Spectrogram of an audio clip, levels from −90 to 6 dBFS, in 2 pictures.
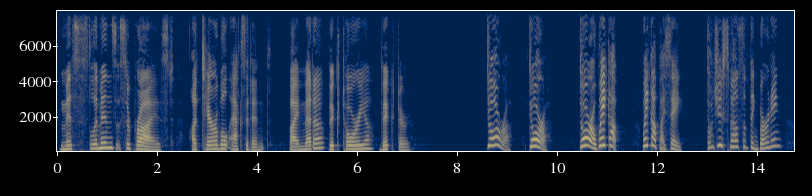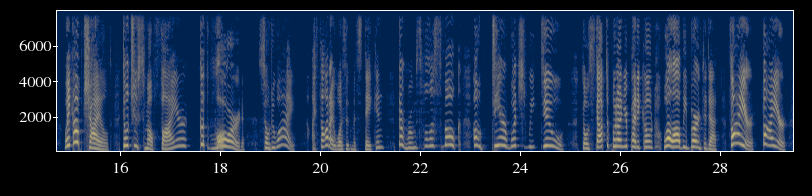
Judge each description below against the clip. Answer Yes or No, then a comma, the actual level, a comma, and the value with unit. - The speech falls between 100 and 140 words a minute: Yes, slow, 135 wpm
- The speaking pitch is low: No, very high, 295 Hz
